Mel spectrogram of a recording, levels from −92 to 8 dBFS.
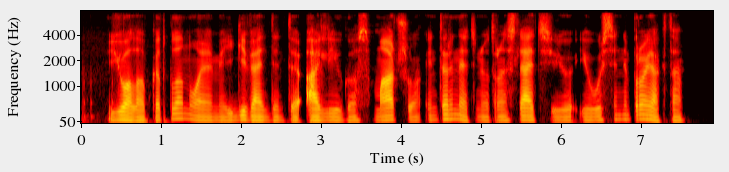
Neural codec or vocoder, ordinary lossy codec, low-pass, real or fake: none; MP3, 64 kbps; 7.2 kHz; real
